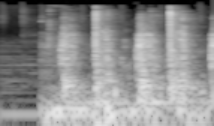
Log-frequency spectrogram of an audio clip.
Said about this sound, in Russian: Так, э, при упоминании э, роботов мой принтер, который стоит рядом, решил проснуться, такой, я тоже робот. Я тоже хочу к тебе в желудок, или что, что, зачем он это делает?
